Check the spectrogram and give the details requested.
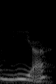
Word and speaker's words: Ghia: just go to drink Gia on Instagram and and Gia is spelled g h i a drink GIA one word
